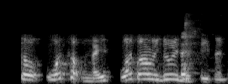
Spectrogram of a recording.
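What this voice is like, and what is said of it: Put-on British accent, Jamaican showing through. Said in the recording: “whenever I hear a British accent, I want to be like ... I'm putting on my British accent, but the Jamaican part was just not allowing me to do”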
